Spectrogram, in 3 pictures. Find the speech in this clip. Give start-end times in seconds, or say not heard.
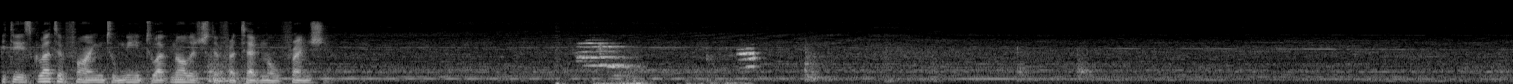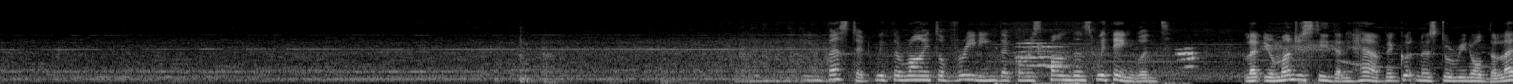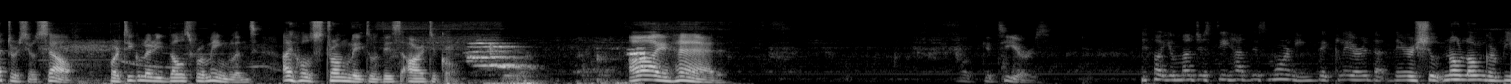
0.0-3.3, 23.1-26.8, 27.6-34.9, 36.5-37.5, 39.9-40.8, 41.6-45.3.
